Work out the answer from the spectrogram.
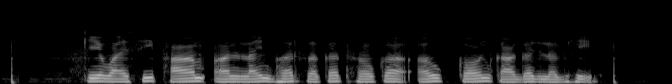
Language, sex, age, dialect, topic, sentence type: Chhattisgarhi, male, 18-24, Northern/Bhandar, banking, question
